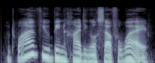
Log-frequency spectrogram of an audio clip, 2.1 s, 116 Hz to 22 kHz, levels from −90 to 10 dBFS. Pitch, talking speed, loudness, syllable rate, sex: 140 Hz, 230 wpm, -18 LUFS, 6.0 syllables/s, male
